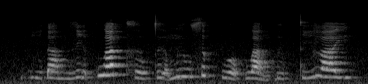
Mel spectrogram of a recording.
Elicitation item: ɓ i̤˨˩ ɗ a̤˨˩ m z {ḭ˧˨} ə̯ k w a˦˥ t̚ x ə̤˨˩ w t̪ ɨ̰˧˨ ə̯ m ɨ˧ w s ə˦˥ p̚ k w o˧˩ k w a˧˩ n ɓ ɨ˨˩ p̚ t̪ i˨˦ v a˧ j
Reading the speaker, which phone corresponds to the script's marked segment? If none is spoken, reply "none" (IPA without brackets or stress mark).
ḭ˧˨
